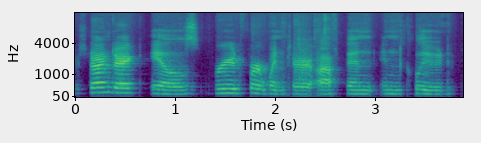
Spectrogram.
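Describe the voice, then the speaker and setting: A woman's voice: deep voice, fairly even intonation, takes it slowly, a little hiss or hum. A woman co-hosting a podcast, reading a script aloud at a table read and dropping in casual, joking asides. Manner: jokey asides while reading. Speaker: podcast co-host.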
